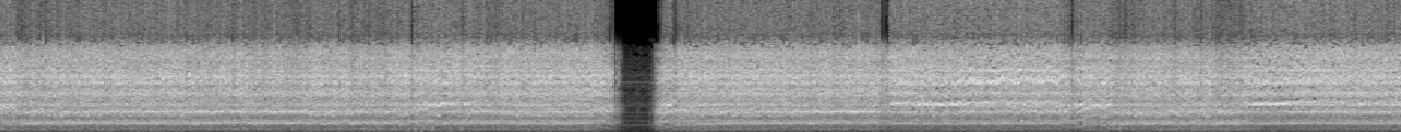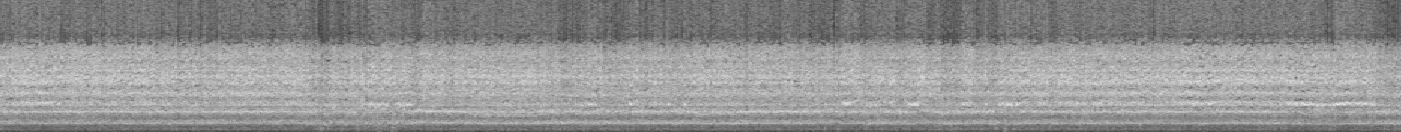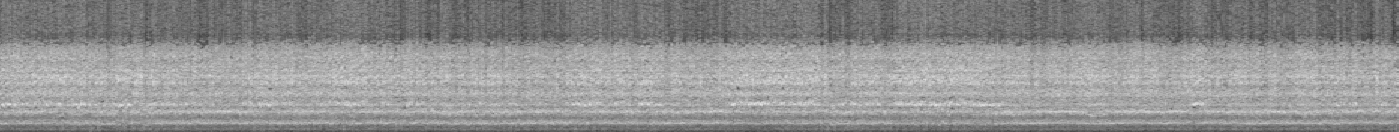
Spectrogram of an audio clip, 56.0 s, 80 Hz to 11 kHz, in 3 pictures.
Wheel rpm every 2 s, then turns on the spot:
220, 220, 220, 210, 110, 220, 210, 190, 220, 230, 240, 220, 220, 230, 230, 230, 230, 230, 220, 220, 230, 220, 220, 230, 220, 220, 230, 230.
none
